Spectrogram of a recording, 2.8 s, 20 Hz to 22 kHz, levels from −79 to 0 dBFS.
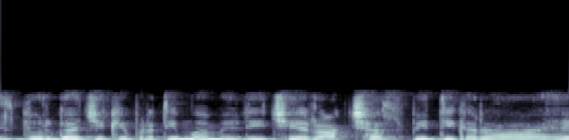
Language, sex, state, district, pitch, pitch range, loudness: Hindi, male, Punjab, Kapurthala, 130 Hz, 125-135 Hz, -14 LUFS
